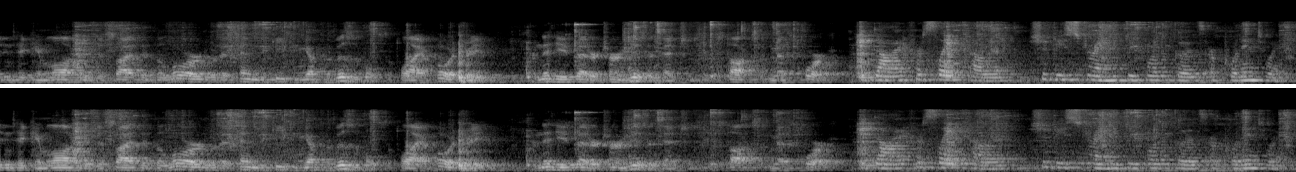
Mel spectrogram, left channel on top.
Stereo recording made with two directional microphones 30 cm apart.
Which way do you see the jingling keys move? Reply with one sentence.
In this clip you hear the jingling keys go left and come back.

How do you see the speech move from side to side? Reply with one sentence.
In this clip you hear the speech go from the right side to the left.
